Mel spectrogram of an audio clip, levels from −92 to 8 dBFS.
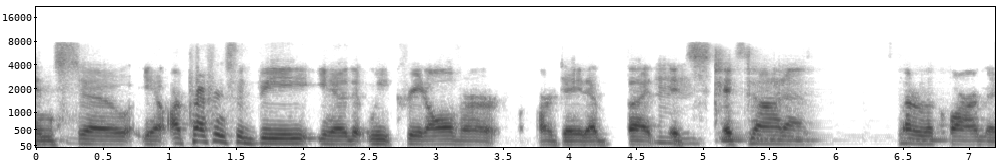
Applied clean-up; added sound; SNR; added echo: neural mask model DeepFilterNet 3.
